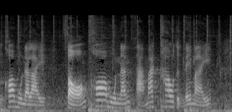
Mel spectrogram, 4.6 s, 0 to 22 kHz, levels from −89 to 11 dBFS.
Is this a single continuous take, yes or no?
yes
